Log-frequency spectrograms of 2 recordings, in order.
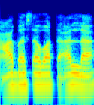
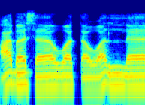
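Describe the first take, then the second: First: The final vowel is cut short. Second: The final vowel is drawn out long. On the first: The speaker calls it wrong. "তাহলে টানটা হলো না" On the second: The speaker calls it right. "মাদের টানটা আমাকে দিতে হবে"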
